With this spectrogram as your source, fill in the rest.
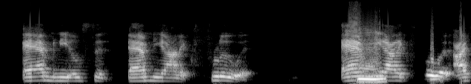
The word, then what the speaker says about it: amniotic: Uh, Ambionic fluid. Whatever it is, it's Mhm. amniotic. It's amnia because it's amniocentesis. So it's amniotic fluid.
